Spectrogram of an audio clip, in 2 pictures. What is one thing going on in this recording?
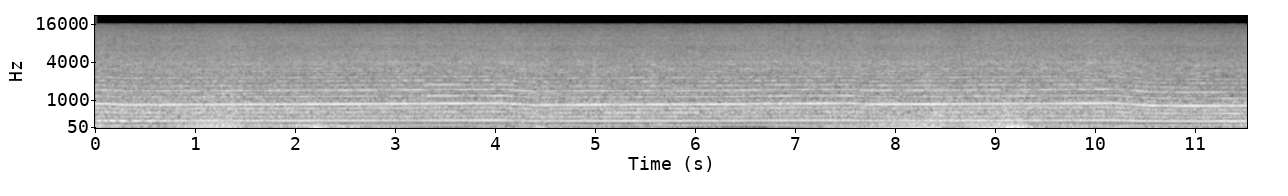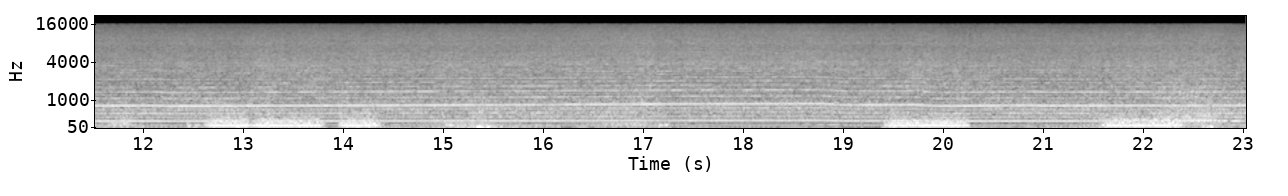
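A sports car engine drones steadily at high speed, its pitch dipping slightly now and then.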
